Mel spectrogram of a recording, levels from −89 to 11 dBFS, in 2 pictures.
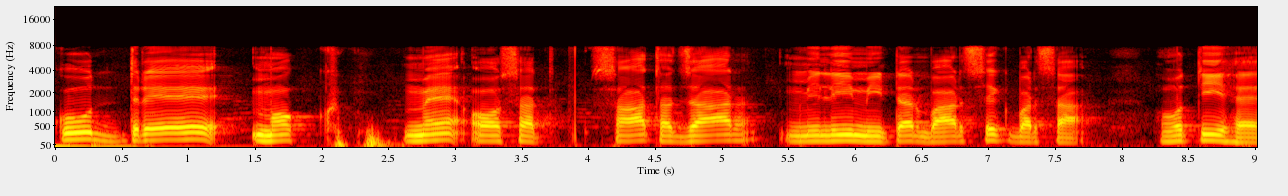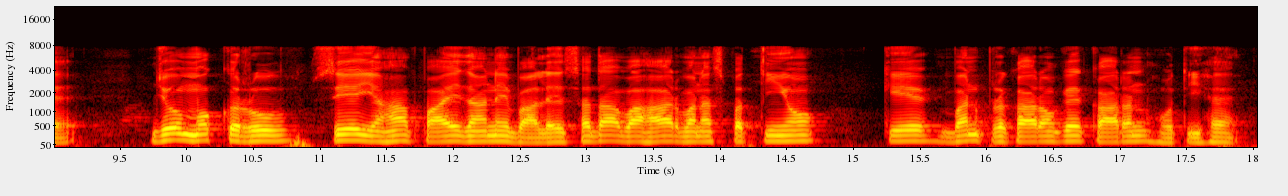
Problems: none marked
